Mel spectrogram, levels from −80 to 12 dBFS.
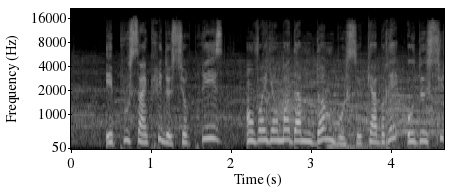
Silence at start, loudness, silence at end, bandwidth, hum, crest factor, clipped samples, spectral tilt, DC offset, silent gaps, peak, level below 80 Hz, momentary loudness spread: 0 s; -23 LUFS; 0 s; 17 kHz; none; 16 dB; under 0.1%; -3.5 dB/octave; under 0.1%; none; -6 dBFS; -52 dBFS; 6 LU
